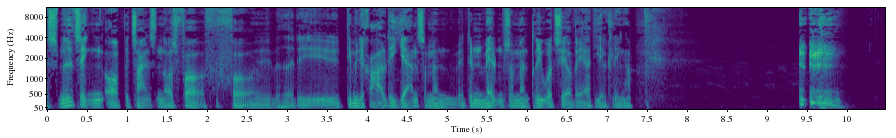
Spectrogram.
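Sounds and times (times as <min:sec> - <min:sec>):
speech: 0:00.0 - 0:07.8, 0:09.4 - 0:10.0
throat clearing from a dry throat: 0:09.4 - 0:10.0.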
